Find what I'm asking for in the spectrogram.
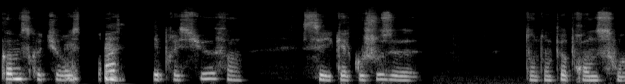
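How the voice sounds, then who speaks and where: Her dark, mellow tone sits at a fairly high pitch as the woman speaks fairly slowly with fairly even intonation and long, frequent pauses, in a dry, close sound with no echo. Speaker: singer, poet, actress. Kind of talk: interview answer.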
